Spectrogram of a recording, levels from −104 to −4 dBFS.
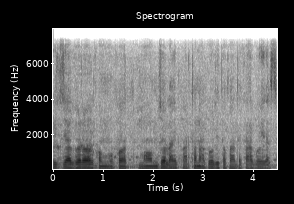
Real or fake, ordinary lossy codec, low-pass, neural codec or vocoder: fake; none; 7.2 kHz; vocoder, 44.1 kHz, 128 mel bands, Pupu-Vocoder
